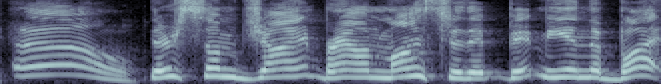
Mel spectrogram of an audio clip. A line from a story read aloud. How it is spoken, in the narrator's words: he cried in anguish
